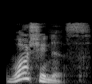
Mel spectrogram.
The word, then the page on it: washiness: British English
